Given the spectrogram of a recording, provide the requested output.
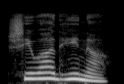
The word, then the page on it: ಶಿವಾಧೀನ: śivādhīna; Kannada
